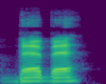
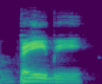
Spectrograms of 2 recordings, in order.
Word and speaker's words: BB: BB doesn't mind if you pronounce her name Bebe or Baby, so that's cool.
